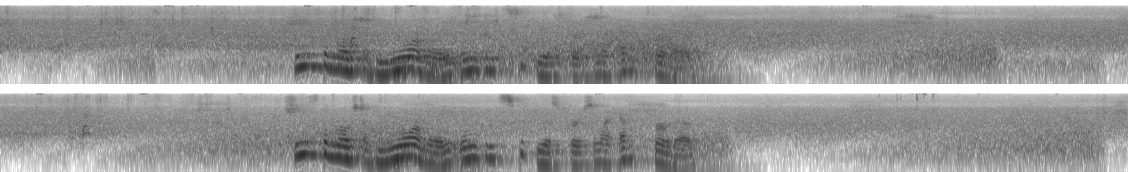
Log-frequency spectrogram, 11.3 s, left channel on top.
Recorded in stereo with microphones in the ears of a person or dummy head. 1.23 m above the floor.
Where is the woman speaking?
85° right, 0.6 m.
